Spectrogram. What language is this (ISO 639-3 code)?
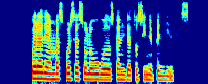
spa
